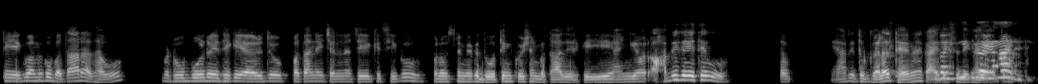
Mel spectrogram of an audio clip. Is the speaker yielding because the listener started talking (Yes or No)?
Yes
